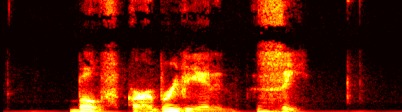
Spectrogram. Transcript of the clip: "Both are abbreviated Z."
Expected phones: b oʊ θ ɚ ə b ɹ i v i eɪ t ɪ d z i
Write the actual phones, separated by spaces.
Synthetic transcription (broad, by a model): b oʊ θ ɚ ə b ɹ i v i eɪ t ɪ d z i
